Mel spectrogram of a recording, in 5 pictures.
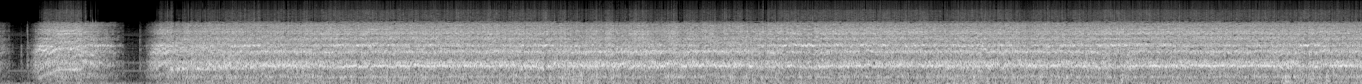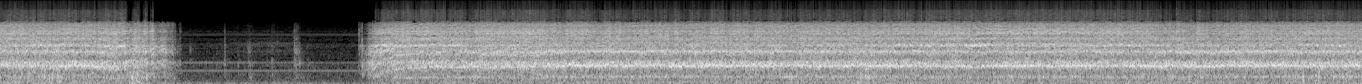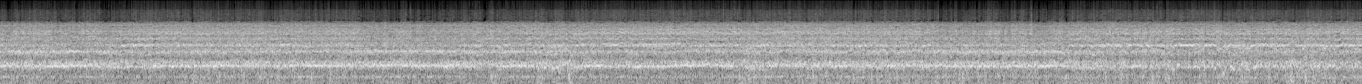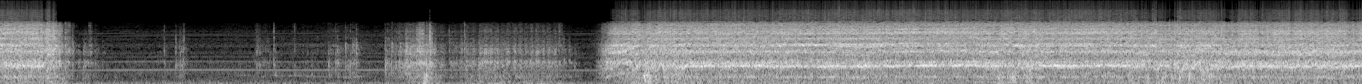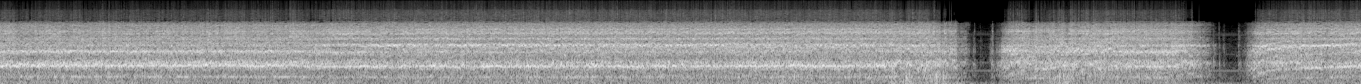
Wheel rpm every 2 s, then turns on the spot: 60, 200, 230, 220, 220, 230, 230, 140, 40, 210, 230, 230, 230, 230, 230, 240, 220, 230, 230, 210, 170, 0, 10, 80, 220, 220, 210, 220, 230, 210, 210, 200, 120, 120.
44-46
